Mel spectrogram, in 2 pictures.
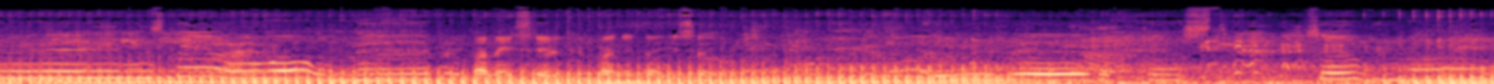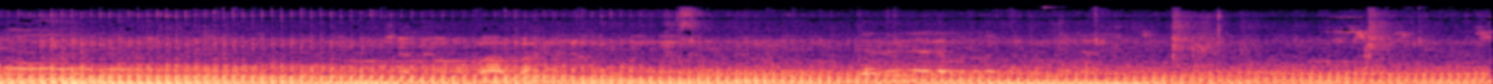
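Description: A motorcycle engine running steadily at idle, with people's voices over it. The engine sound drops briefly a little past the middle, then comes back.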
